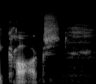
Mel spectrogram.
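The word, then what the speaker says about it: Cocks: used to know and his name is Wesley Cox his family immigrated here from the UK and it's spelled c-o-c-k-s and when he was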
